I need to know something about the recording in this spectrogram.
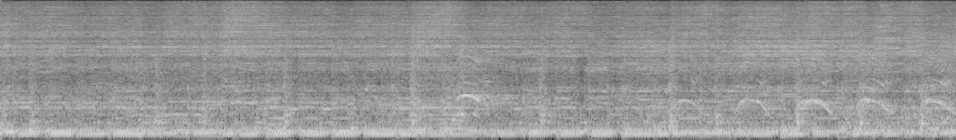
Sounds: drum kit, plucked string instrument, drum, electric guitar, bass guitar, bass drum, strum, music, guitar, acoustic guitar, musical instrument

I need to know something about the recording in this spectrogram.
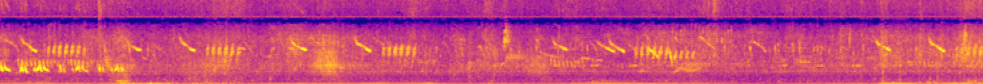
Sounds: outside, rural or natural

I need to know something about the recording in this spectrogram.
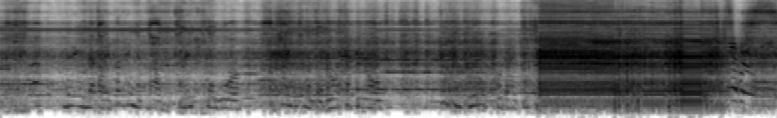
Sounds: speech, radio, music

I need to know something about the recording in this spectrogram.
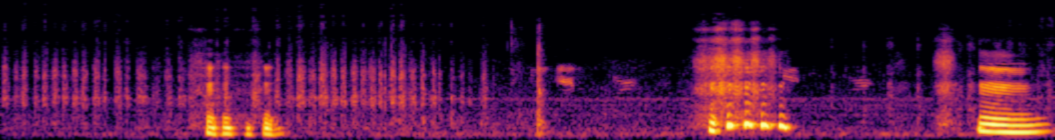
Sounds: speech

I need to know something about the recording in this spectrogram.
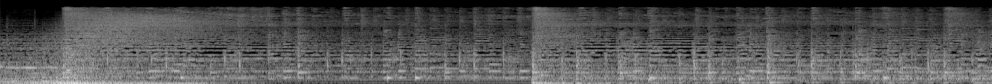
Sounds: soul music, music

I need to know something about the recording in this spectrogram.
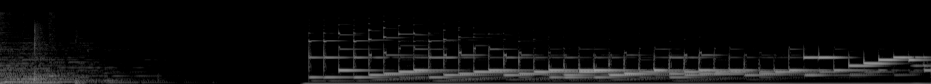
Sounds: glockenspiel

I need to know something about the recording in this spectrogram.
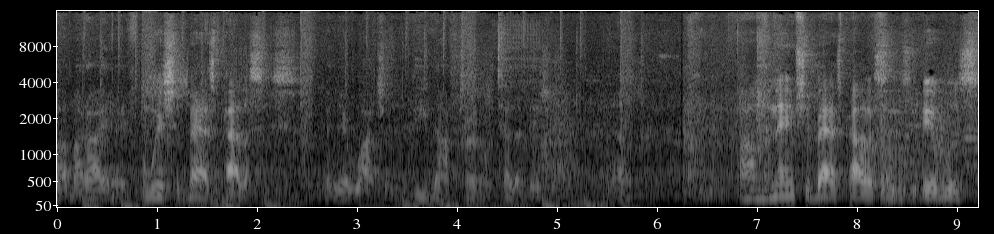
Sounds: speech, music

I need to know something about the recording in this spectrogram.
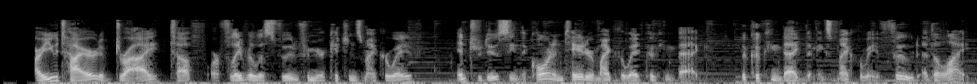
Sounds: music, speech

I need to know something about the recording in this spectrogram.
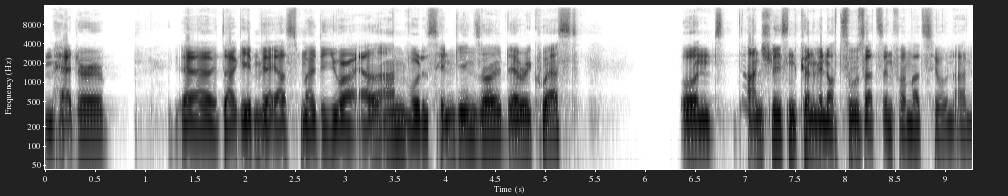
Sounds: speech

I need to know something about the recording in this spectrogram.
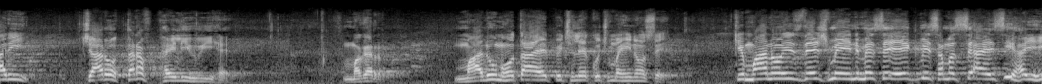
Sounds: speech, male speech

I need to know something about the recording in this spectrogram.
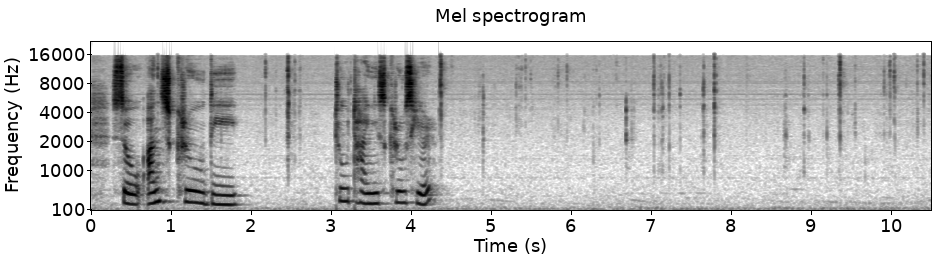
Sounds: speech

